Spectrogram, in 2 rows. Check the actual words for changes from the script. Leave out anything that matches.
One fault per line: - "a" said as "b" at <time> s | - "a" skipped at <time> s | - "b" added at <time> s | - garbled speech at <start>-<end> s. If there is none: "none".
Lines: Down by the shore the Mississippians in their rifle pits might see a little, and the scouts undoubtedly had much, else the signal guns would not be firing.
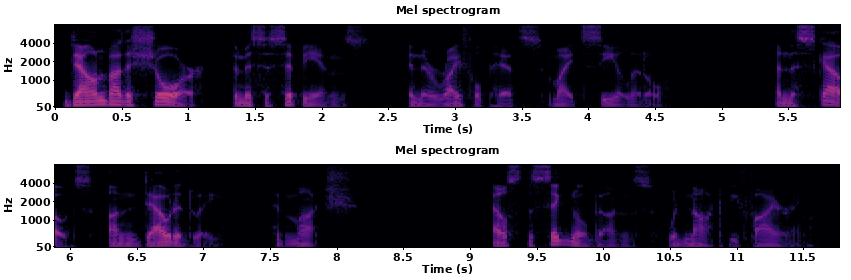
none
